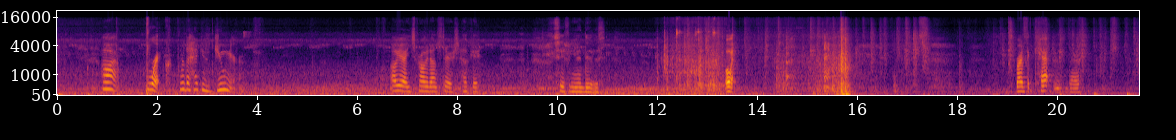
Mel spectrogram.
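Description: A young girl talks animatedly close by.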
